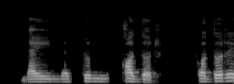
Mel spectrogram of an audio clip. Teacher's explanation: কদরে এখানে আবার কলকলা হবে দালের দালের সাথে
